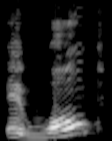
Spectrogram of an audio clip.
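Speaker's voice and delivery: put-on high, bright little girl voice, loud and proud; a stubborn little girl declaring herself; Emmy's child voice. A narrator's reading. Emmy dismayed.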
